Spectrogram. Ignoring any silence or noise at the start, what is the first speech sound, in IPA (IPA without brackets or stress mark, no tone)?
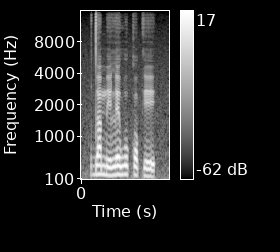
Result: d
